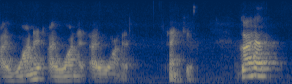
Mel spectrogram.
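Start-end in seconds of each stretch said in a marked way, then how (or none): none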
